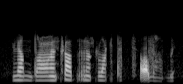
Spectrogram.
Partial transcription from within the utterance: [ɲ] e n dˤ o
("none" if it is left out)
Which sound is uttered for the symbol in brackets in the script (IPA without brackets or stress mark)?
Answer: ɳ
